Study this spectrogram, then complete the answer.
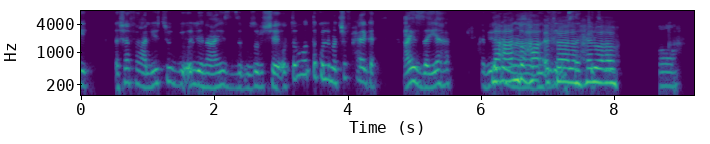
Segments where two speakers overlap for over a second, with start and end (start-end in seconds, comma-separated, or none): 6.2-8.1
